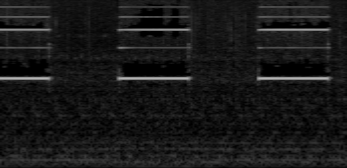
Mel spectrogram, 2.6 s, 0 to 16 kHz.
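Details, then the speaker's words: 2000 Ford 7.3 Powerstroke diesel, 212,000 miles, alternator trouble: audible voltmeter gives steady half-second beeps about once a second over low engine rumble, low-voltage alert at key-on while glow plugs draw power. "now it's showing low voltage because our glow plugs are working and there's our light so"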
